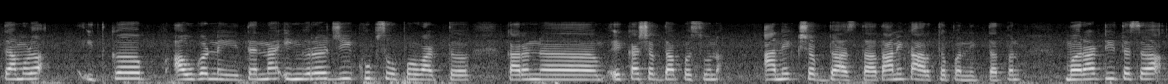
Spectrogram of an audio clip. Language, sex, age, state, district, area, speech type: Marathi, female, 30-45, Maharashtra, Osmanabad, rural, spontaneous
